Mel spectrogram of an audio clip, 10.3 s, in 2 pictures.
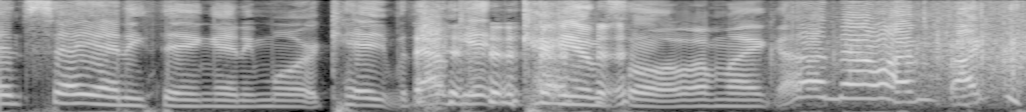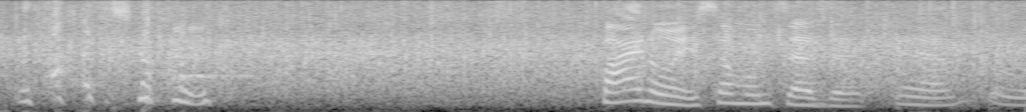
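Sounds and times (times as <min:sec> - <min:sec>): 
speech: 0:00.0 - 0:06.4, 0:08.2 - 0:10.2
laughter: 0:02.1 - 0:03.2, 0:04.5 - 0:07.5
applause sound effect: 0:04.0 - 0:10.2.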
